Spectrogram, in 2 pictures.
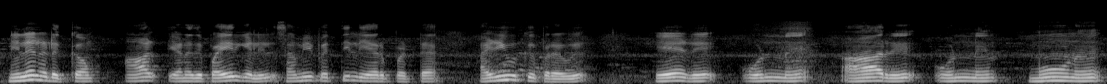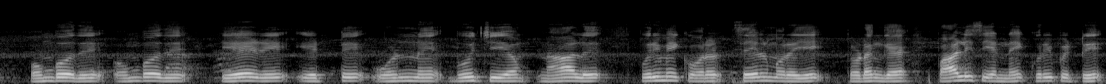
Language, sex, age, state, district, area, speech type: Tamil, male, 45-60, Tamil Nadu, Nagapattinam, rural, read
